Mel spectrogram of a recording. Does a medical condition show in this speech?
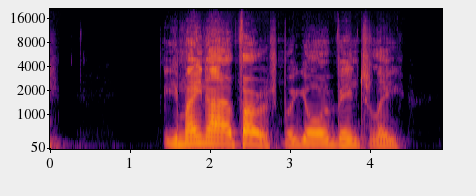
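Yes: cerebral palsy; diagnosed at about age two.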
